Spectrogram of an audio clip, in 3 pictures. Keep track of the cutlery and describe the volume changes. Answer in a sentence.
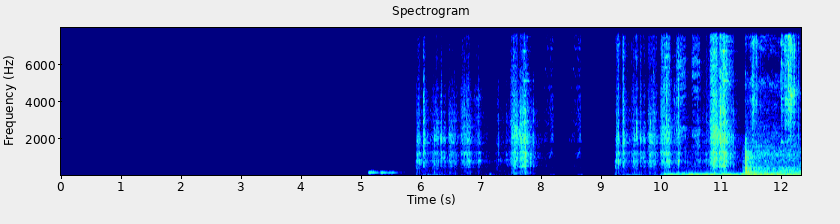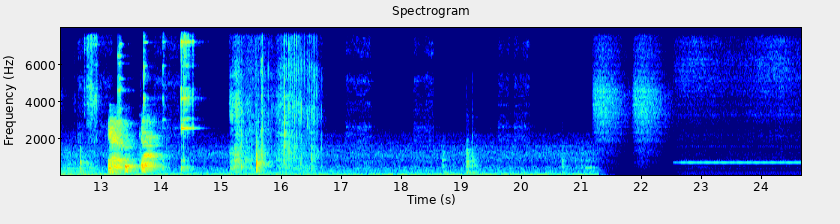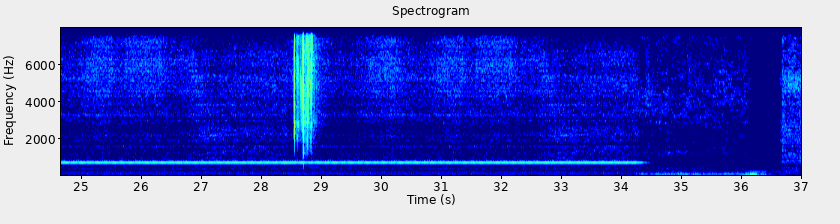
The volume of the cutlery goes up.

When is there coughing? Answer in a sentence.
The coughing can be heard from 13.1 to 13.9 s.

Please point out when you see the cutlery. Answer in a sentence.
You can hear the cutlery from 5.1 to 14.6 s.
